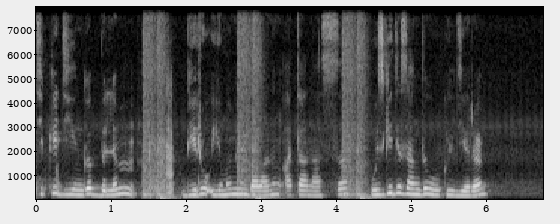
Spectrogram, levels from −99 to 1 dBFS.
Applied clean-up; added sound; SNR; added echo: none; Snare drum; 13 dB; none.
